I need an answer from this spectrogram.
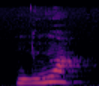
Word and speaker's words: noix: \lɛ\ \nwa\ Vous voyez, on ne prononce pas le X à la fin.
